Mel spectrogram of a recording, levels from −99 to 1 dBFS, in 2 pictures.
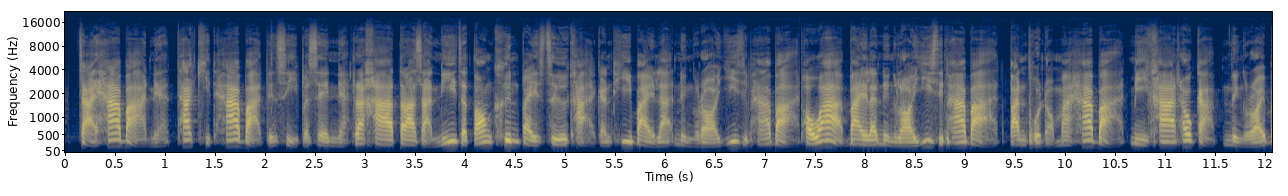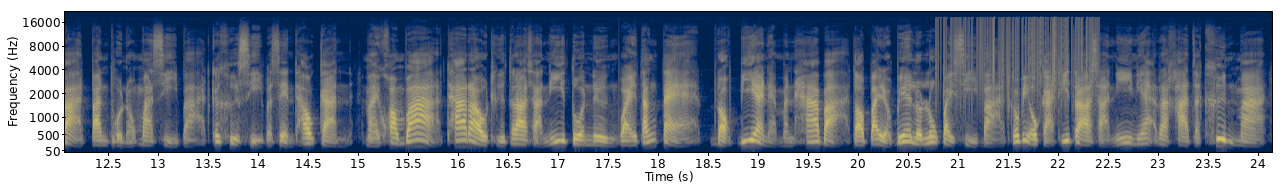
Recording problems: thin; very; fading below 300 Hz
crackling; noticeable; from 21 to 22 s; 10 dB below the speech

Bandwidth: 18.5 kHz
